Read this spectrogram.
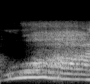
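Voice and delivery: very high "whoa" wail; imitated wind-up cry. Wrestler winding up for the next kick, imitated cry.

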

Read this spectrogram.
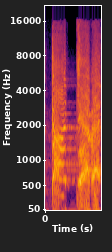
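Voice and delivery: high-pitched, hammed-up angry outburst; mock mad yell. Woman retells Daryl's reaction to her scream, mock mad yell. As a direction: imitate an outraged man cursing. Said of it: "Daryl got mad".

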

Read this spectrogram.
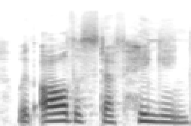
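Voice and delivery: usual speaking voice

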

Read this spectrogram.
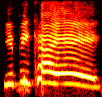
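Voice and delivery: loud playful cowboy cheer; mock cowboy whoop. Mock Russian cowboy catchphrase.

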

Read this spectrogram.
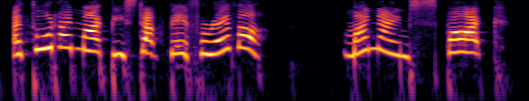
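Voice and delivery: very high, squeaky small-animal voice; little echidna. A narrator's reading. Spike introduces herself to her rescuers, little echidna voice. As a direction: squeak it like a tiny creature.

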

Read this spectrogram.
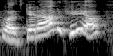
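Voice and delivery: high, loud retold urging; rally friends to flee, hammed up; mock-urgent exit call; imitating urgent escape. Acts out Lily urging escape.

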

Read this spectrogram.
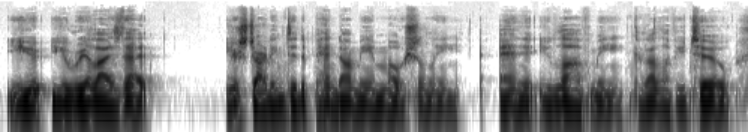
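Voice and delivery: soft, low and tender reassurance; lovingly. Retold or imitated. Girlfriend reassuring frightened boyfriend on the phone, lovingly. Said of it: "you said it really lovingly as a girlfriend".

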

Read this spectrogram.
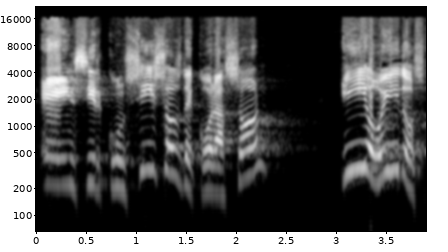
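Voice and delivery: rising to a high, loud cry; fiery preacher climax; preaching rebuke. Acted. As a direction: build the rebuke to a shout. Preacher quoting Stephen.

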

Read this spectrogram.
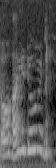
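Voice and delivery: very high, sing-song Canadian cop; mock polite Canadian officer. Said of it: "and he's like".

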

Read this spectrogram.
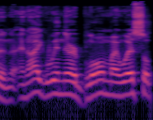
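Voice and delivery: normal talking voice

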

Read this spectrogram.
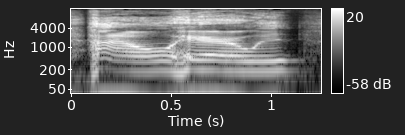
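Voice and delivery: put-on high, slow, loud old lady scold; grandmother voice. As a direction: tut like a shocked grandma. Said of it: "that was my imitation of a, of a grandmother".

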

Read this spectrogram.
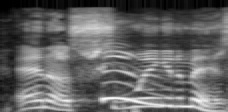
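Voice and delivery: high, loud hammed-up announcer; sports announcer. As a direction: squeal the call like a hype man.

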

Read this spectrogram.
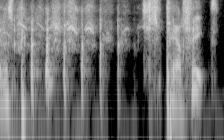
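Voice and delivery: breathless whisper through giggles. Retold or imitated. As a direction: laugh it out in a hushed whisper. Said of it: "And I was just like".

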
